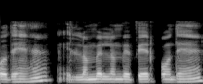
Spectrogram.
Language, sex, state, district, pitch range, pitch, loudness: Hindi, male, Bihar, Sitamarhi, 120-125 Hz, 125 Hz, -16 LUFS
